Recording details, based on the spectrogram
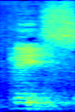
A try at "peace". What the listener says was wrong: No, please, but peace. Peace. Peace. Peace. Peace.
